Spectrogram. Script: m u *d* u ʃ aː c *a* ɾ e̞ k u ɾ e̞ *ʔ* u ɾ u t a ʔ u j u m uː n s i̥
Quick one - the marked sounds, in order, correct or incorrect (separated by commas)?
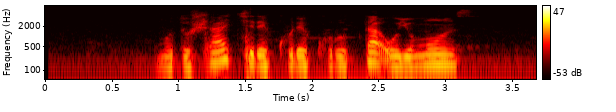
correct, incorrect, incorrect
